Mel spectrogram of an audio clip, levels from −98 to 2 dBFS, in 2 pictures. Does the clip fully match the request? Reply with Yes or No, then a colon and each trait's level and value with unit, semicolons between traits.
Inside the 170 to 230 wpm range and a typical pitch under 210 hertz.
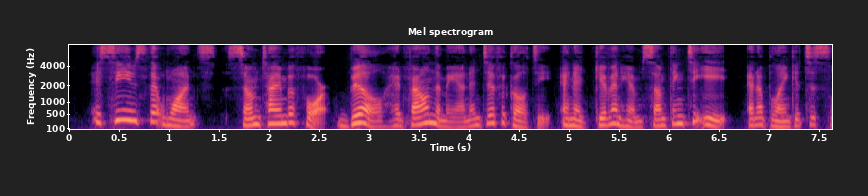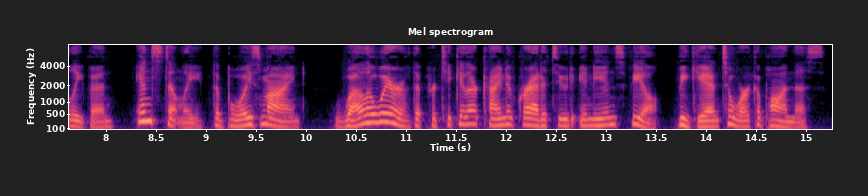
Yes: average, 180 wpm; medium, 185 Hz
